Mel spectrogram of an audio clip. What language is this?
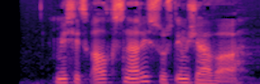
Georgian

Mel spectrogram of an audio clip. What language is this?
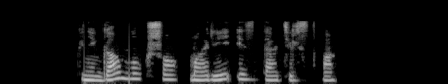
Mari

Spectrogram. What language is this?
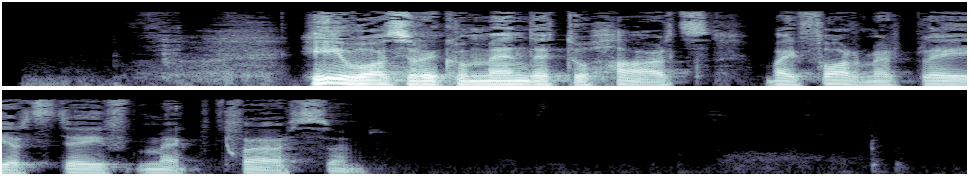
English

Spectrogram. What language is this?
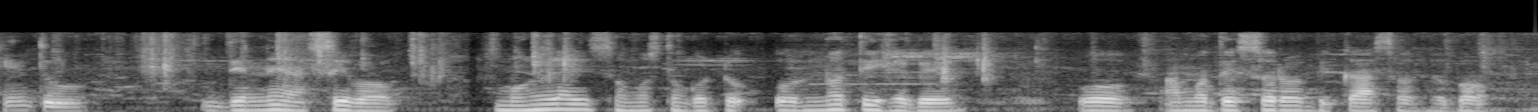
Odia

